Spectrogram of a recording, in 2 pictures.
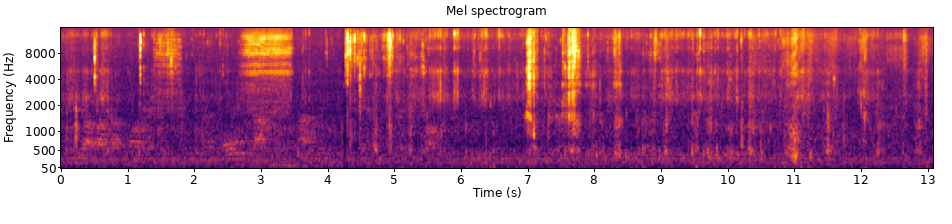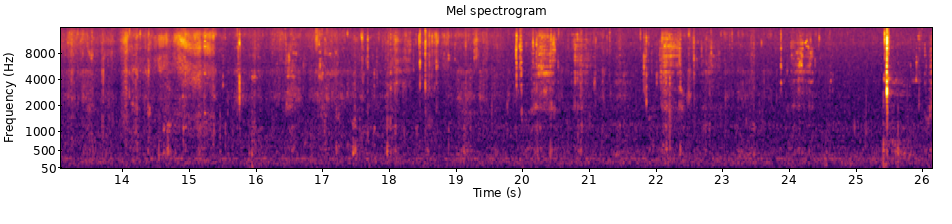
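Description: A person chewing and crunching a mouthful of Thai papaya salad and fresh greens, with a few sharper crunches and clicks now and then.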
